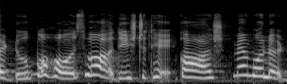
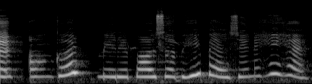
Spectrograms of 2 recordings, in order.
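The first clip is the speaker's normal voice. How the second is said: put-on small child voice; 2 semitones higher, 6 dB quieter than usual. Child pleads softly.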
